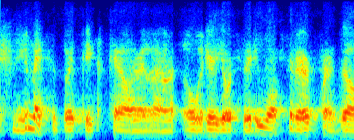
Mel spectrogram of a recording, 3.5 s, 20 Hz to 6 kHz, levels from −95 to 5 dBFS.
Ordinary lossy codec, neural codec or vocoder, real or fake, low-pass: Opus, 16 kbps; codec, 16 kHz, 0.5 kbps, FreqCodec, larger model; fake; 5.4 kHz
